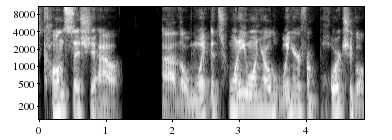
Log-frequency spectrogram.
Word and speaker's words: Conceição: Yeah, it's Conceição.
